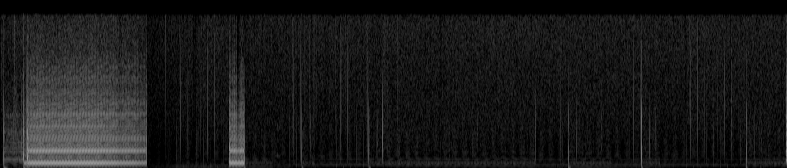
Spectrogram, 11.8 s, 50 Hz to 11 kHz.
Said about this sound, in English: The equipment will pick up the trunk, dial 229, and then wait for the last digit. But eventually, the register will drop. And then I'll dial the last digit 0 directly into the trunk.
